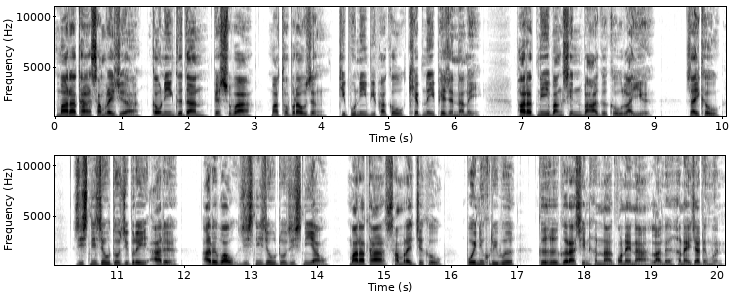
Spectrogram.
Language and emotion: Bodo, neutral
